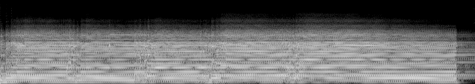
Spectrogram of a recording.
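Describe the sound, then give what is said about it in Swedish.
A heavily distorted electric guitar, its mid control turned up slowly toward maximum, sustains a thick, buzzing chord with a strong midrange push, loud, ringing steadily for nearly five seconds before cutting off abruptly. “Och, och så kör jag, om jag ökar upp då midden, eh, mm. om du spelar så ökar den till, eh, mm. upp, sakta upp till max.”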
